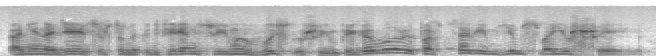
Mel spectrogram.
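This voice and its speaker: An actor playing an impassioned senior Soviet diplomat in a radio drama, mentoring a young subordinate with emphatic, didactic rhetoric and deliberate repetition. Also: male voice, high-pitched, sing-song, vocal fry, highs cut off, slight background noise, full character voice. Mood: grave, persuasive. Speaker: actor in an audio play.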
